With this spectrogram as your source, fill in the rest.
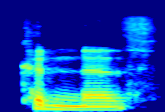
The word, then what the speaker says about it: couldn't: okay same with could couldn't have you don't really need to pronounce the d the d sound and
